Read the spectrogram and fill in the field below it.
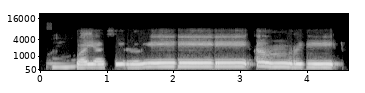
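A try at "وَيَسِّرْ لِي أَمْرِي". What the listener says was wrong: Bagus. Li-nya udah 4 harokat.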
